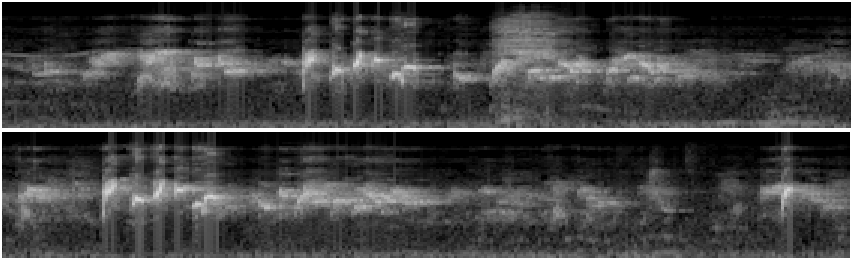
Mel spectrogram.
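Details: Thai red-whiskered bulbul singing: two long runs of mellow, bubbling whistled warbles with sliding notes, a brief pause between them, and a short phrase to close.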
